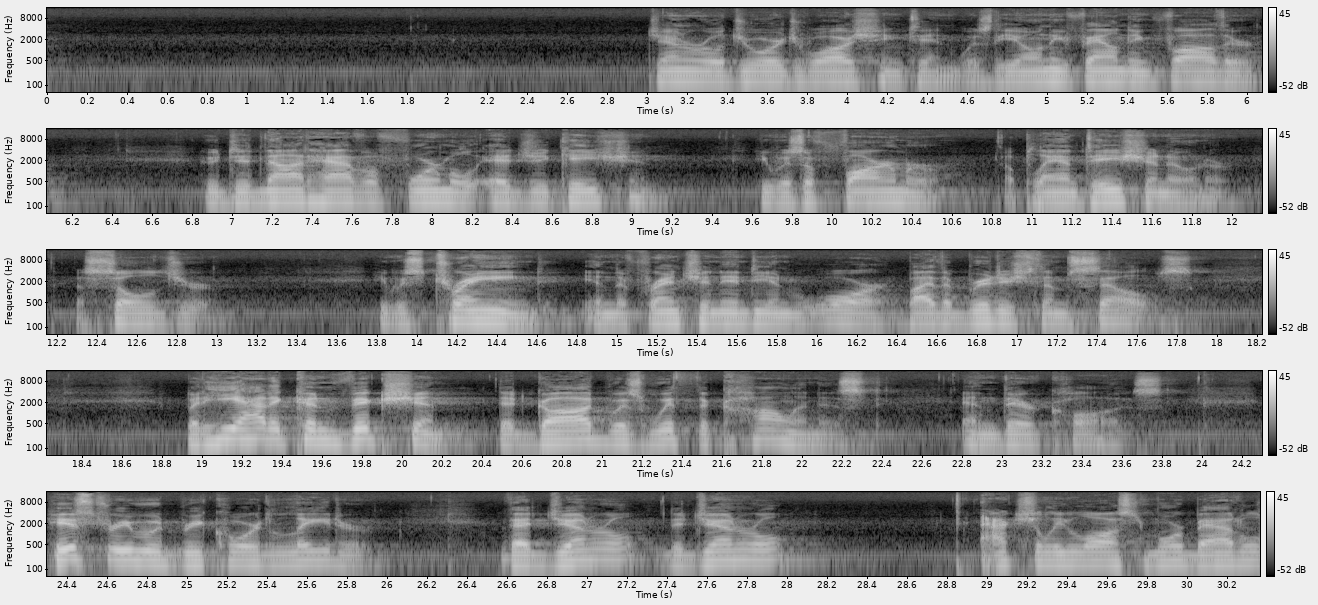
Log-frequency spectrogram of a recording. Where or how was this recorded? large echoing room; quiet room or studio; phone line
large echoing room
